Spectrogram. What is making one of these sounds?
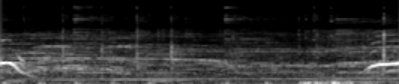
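A man strums an acoustic guitar through a loudspeaker.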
